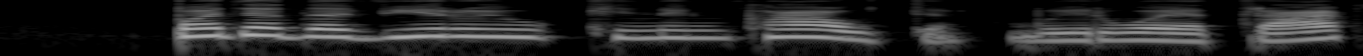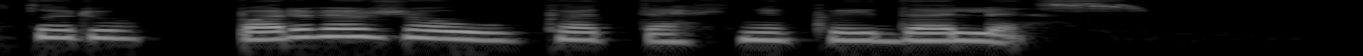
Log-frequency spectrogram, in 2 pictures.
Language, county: Lithuanian, Alytus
